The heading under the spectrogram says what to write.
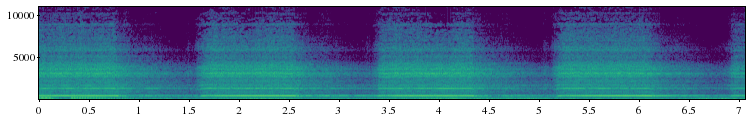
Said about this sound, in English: But he doesn't have all the information about the inside, about those defenses. Because just then, a siren begins to wail.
